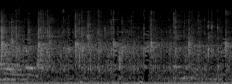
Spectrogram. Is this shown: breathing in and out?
no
